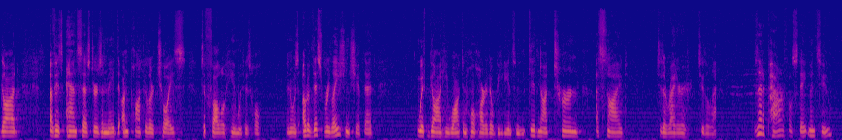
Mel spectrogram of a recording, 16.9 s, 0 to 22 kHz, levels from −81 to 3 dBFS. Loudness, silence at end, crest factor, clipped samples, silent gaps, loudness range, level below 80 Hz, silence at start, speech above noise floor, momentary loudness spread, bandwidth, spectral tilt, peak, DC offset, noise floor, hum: -37 LUFS; 0.2 s; 22 dB; under 0.1%; none; 6 LU; -76 dBFS; 0 s; 24 dB; 14 LU; 17.5 kHz; -5 dB/octave; -14 dBFS; under 0.1%; -60 dBFS; none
